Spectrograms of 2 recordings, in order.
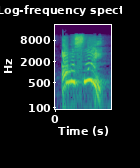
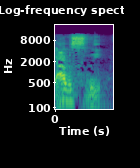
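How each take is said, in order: First: Very high-pitched emphatic repeat; comic high squeal of insistence. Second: Low, matter-of-fact insistence; low-pitched, settled claim; low statement. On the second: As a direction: state it low and a touch softer. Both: Real, not acted. Repeats claim, low then squealed.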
